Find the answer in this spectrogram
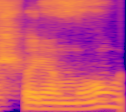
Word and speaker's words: Choriomon: Coriomon, como se fala Choriomon, né?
